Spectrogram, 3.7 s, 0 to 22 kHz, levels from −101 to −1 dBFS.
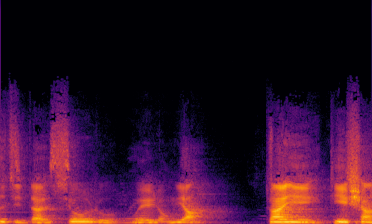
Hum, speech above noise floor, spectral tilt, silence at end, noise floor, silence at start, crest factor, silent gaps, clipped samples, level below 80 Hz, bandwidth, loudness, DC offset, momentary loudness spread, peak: none; 41 dB; -4 dB/octave; 0 s; -61 dBFS; 0 s; 20 dB; none; under 0.1%; -62 dBFS; 11 kHz; -20 LUFS; under 0.1%; 14 LU; 0 dBFS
